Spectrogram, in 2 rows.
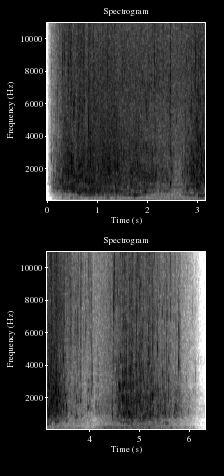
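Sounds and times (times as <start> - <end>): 
calm water ambience: 0.0 - 6.3.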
